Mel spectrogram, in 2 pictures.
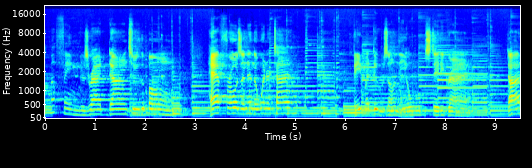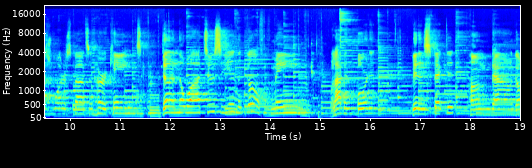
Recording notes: From the 2023 FisherPoets Gathering, a performance from the Liberty Theatre. This recording was made on Saturday, February 25th, 2023, at the Liberty Theatre in Astoria, OR as part of the FisherPoetry Archive Project.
